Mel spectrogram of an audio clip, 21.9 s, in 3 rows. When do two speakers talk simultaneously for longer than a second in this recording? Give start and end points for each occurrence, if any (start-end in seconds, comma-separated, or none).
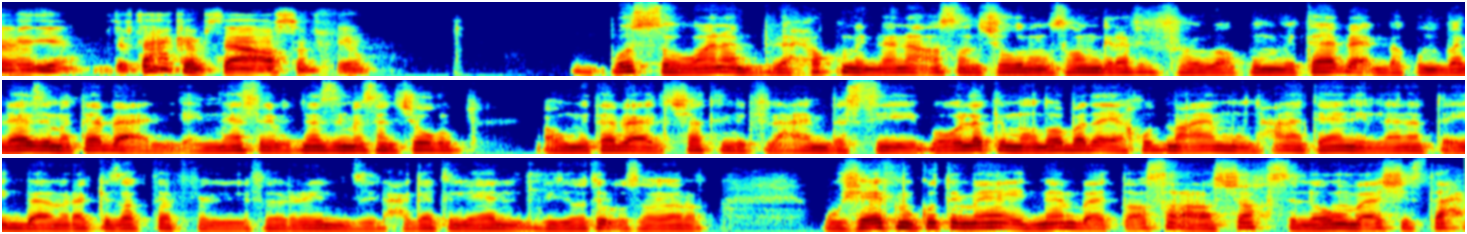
none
